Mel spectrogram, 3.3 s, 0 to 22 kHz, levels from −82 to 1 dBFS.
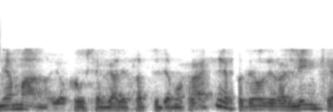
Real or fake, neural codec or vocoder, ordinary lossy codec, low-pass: real; none; AAC, 16 kbps; 3.6 kHz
